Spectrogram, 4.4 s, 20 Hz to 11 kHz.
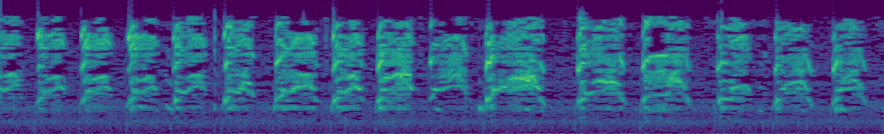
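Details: Piping calls from the Loch Arkaig osprey nest on the morning of 3 July 2022, when a flapping fish is brought in for breakfast: urgent, high, harsh-edged chirps repeated rapidly and unevenly over a low hiss.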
